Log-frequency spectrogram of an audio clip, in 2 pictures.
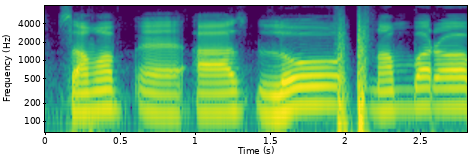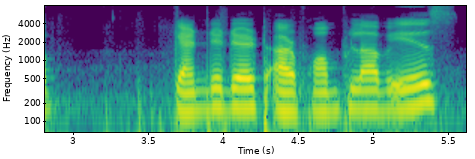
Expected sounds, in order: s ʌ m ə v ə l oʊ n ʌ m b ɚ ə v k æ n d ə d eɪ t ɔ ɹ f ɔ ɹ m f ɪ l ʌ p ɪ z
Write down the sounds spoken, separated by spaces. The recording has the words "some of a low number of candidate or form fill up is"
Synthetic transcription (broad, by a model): s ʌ m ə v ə l oʊ n ʌ m b ɚ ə b k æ n d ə d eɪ t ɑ ɹ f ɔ m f l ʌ b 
